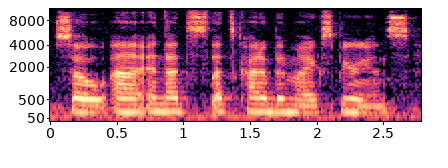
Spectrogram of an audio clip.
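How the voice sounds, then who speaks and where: Her voice sits lowish but fairly bright, with a level tone and normal speed, as this podcast composer offers an informal, somewhat hesitant behind-the-scenes tour. Demo music clips run in the background alongside slight noise.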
